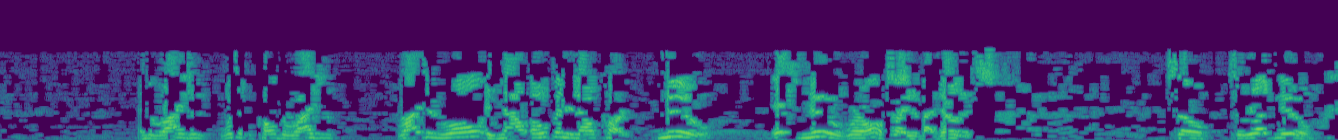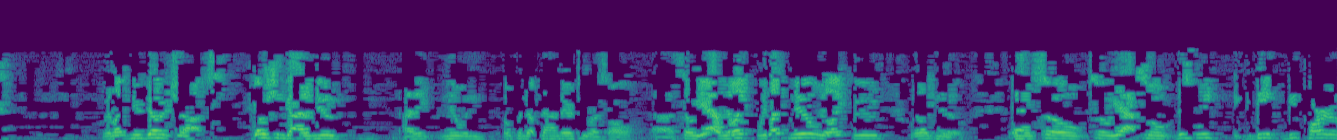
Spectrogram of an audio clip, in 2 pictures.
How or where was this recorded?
large echoing room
